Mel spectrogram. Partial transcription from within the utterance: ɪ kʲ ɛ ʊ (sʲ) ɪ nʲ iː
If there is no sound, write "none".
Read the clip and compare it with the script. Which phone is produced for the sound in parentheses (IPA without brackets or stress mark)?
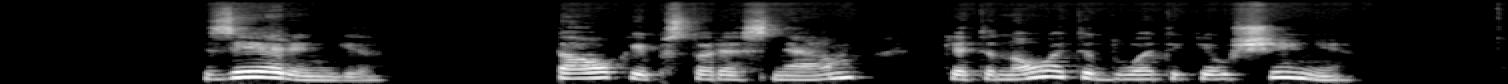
ʃʲ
